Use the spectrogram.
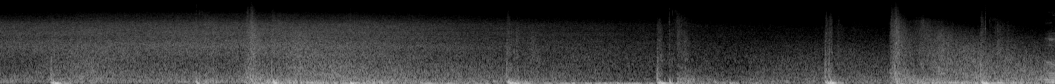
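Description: Naval guns firing in Ultimate Admiral: Dreadnaughts, an Italian fleet of 1890, with periodic booming shots over a constant roar of sea and wind.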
